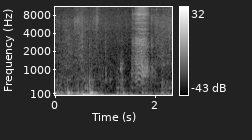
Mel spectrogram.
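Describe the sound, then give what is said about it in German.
Playing cards drawn from a deck during a card game: soft papery rustles and slides, then a longer brushing swish toward the end. “Du darfst zwei Karten ziehen, aber ähm, noch nicht anschauen.”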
